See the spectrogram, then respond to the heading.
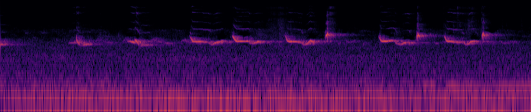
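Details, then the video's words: Northern mockingbird mimicking local birds in East Tennessee, repeating a clear, slurred whistled chirp over and over at a lively pace, with a few sharp higher notes mixed in. "A mockingbird imitating the sounds of local birds in East Tennessee."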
